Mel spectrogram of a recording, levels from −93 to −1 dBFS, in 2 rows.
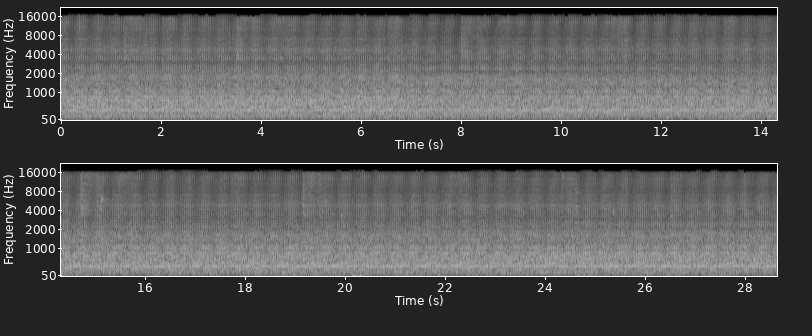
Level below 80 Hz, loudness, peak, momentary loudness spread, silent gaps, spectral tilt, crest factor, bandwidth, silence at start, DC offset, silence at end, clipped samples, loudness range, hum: -54 dBFS; -29 LUFS; -14 dBFS; 1 LU; none; -2.5 dB/octave; 16 dB; 17 kHz; 0 s; under 0.1%; 0 s; under 0.1%; 1 LU; none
